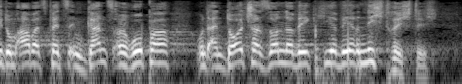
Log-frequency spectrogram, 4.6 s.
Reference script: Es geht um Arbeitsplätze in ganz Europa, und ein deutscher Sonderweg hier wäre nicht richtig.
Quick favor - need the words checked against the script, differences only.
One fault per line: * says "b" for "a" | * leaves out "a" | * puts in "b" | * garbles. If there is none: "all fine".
all fine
